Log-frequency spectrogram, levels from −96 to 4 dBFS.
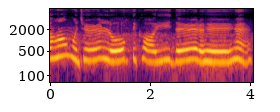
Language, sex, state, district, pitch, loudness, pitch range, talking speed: Hindi, female, Madhya Pradesh, Umaria, 280 Hz, -12 LUFS, 255-295 Hz, 105 wpm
